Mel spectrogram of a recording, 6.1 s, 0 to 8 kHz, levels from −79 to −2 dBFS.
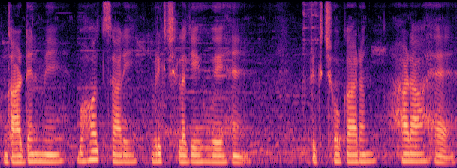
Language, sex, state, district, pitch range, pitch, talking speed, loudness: Hindi, male, Bihar, Patna, 120-130 Hz, 125 Hz, 130 wpm, -15 LUFS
